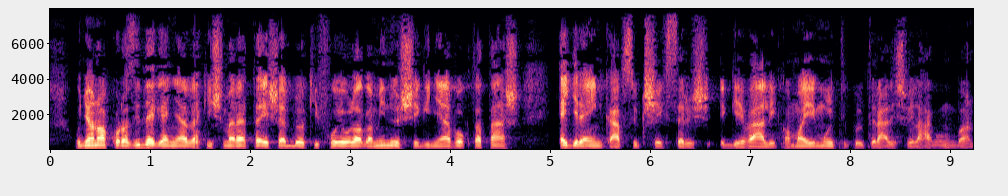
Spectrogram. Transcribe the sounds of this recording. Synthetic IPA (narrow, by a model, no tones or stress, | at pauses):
uɟɒnɒkːo̞ɾɒzid̪ɛɡɛɲːɛlvɛkiʃmɛɾɛt̪ɛeːʃɛbːøːlkifojoːlɒɡɒminøːʃeːɡiɲɛlvo̞kt̪ɒt̪aːʃ | ɛɟrɛiŋkaːbsykʃeːksɛɾyʃɡːeːvaːlikɒmɒjimult̪ikult̪uɾaːliʃʋila̰ːɡuŋɡbɒn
